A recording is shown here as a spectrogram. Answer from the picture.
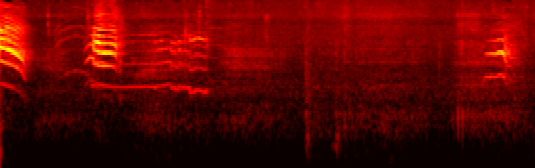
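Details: Noisy Ragdoll kitten in a central Kansas home cattery, possibly hungry, calls with a sharp falling squeak then a longer wavering meow, quiet handling clicks, and a final meow after a pause.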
